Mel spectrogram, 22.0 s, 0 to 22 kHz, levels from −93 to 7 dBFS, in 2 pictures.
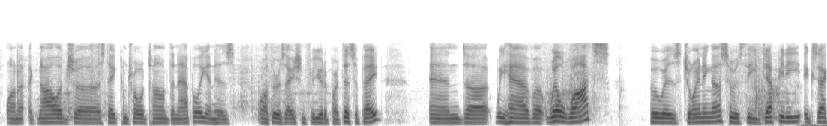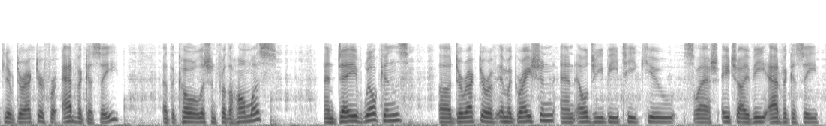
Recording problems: high frequencies cut off; noticeable; nothing above 5 kHz
garbled, watery; slightly
household noises; faint; throughout; 20 dB below the speech

